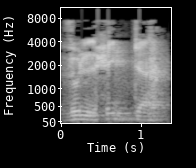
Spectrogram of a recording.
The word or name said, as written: Dhul-Hijjah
